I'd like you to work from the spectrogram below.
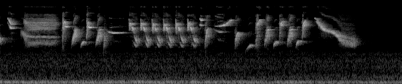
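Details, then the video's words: Singing European goldfinch delivering a continuous, loud, rapid stream of liquid twitters, trills and buzzy notes for about three and a half seconds, with a faint low hum underneath. "Singing Goldfinch, saka kusu تغريد الحسون الاروع هذا الموسم"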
